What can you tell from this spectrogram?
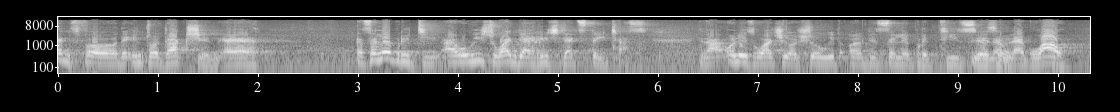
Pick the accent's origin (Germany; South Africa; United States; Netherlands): South Africa; Randfontein, Gauteng; But I grew up in Randfontein.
